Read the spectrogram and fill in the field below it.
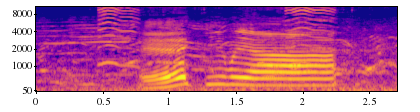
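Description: Loud, nasal honking calls from ducks nearby in Kharghar Central Park, a few drawn-out squawks in a row over faint background murmur.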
